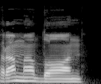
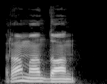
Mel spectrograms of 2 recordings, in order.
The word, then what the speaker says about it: Рамадан: В арабском языке произносится как Рамадан. Прям с таким твердым. Да, Рамадан. У персов оно произносится как Рамазан. Вот эту букву они произносят как букву З.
